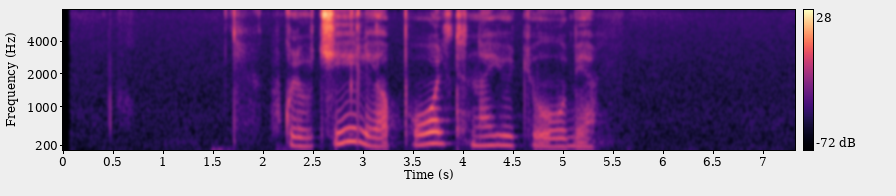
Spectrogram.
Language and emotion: Russian, sad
